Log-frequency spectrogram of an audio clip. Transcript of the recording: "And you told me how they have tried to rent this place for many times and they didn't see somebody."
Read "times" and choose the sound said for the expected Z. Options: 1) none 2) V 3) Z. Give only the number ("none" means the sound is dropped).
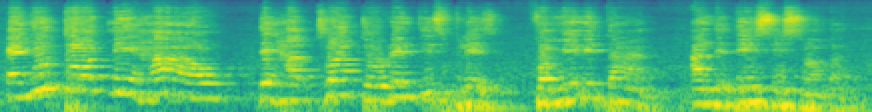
1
